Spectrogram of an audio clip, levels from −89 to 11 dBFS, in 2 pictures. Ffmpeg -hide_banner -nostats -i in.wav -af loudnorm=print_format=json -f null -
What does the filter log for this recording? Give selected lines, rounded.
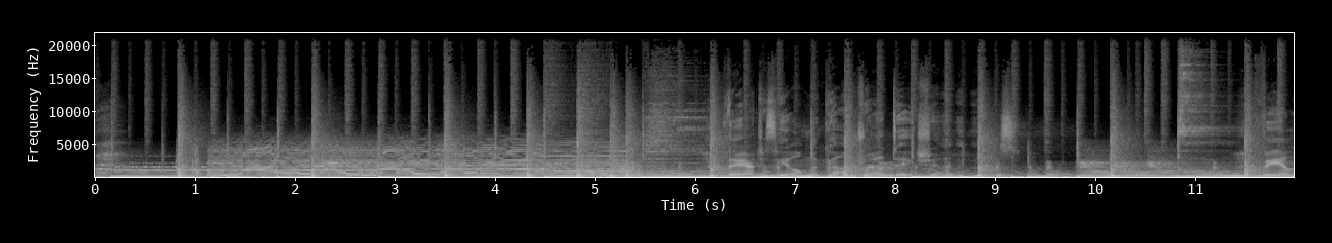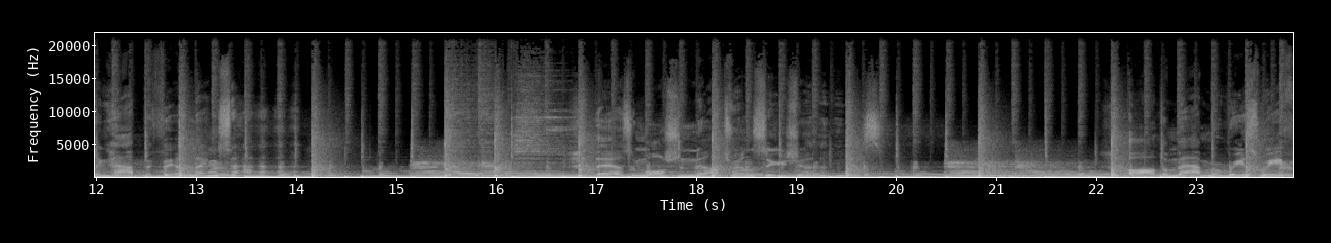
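"input_i" : "-21.9",
"input_tp" : "-9.1",
"input_lra" : "1.3",
"input_thresh" : "-31.9",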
